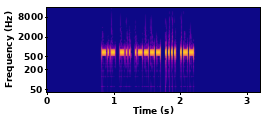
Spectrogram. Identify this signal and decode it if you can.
Morse code, heard as a keyed tone, about 52 wpm, 700 Hz. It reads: KD1HW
